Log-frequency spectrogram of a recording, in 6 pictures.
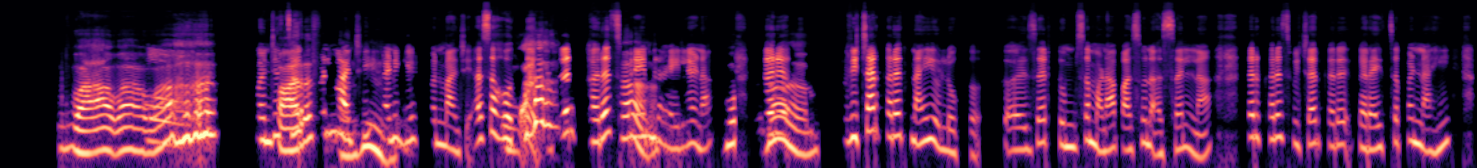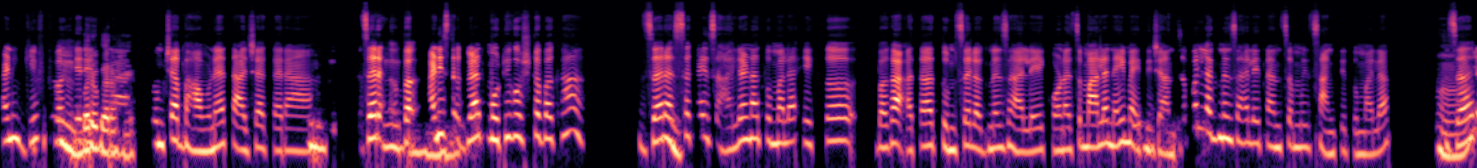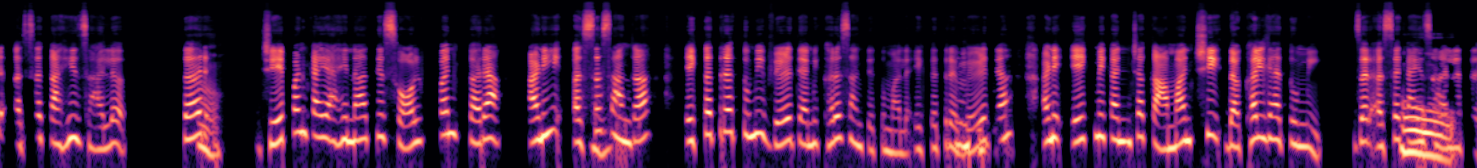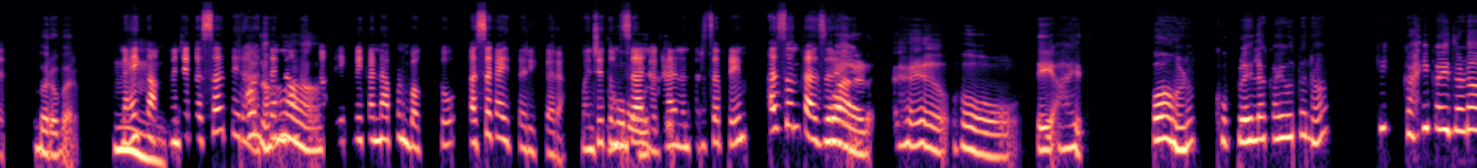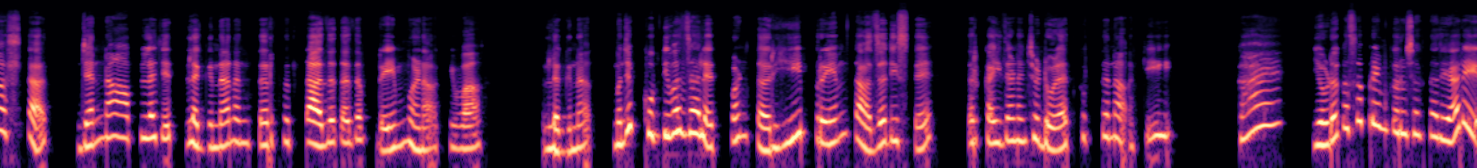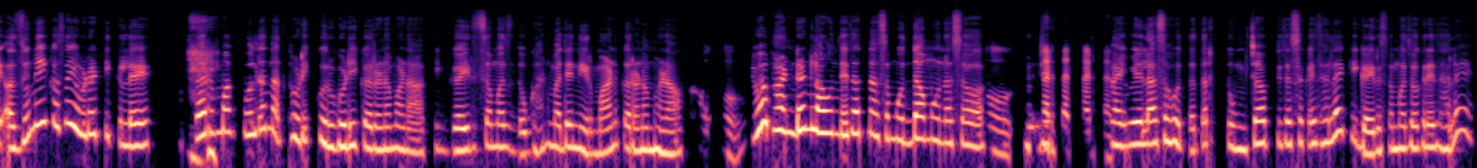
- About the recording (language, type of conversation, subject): Marathi, podcast, लग्नानंतर प्रेम कसे ताजे ठेवता?
- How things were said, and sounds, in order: chuckle; laughing while speaking: "वा!"; other background noise; unintelligible speech; in English: "सॉल्व्ह"; unintelligible speech; chuckle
